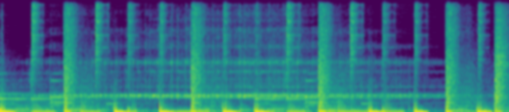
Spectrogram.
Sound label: Hiphop, ringtones; Google; NewWave Labs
